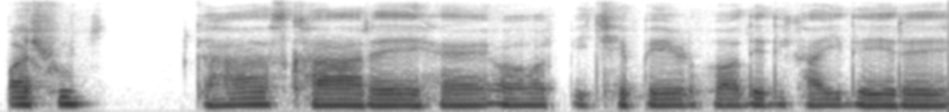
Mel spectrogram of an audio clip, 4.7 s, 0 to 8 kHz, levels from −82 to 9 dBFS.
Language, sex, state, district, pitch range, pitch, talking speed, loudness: Hindi, male, Himachal Pradesh, Shimla, 120-135 Hz, 125 Hz, 150 wpm, -19 LUFS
